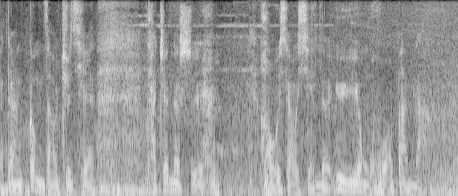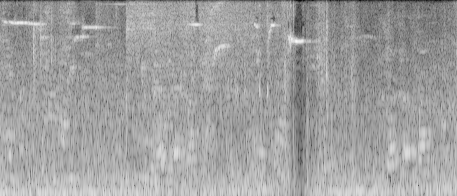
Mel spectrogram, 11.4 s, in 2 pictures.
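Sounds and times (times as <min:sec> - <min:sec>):
city bus engine rumble at rush hour: 0:00.0 - 0:11.4
road noise inside a city bus: 0:00.0 - 0:11.4
speech: 0:00.1 - 0:05.9
faint indistinct voices: 0:00.2 - 0:11.4
thin high squeaks: 0:01.8 - 0:03.9, 0:05.6 - 0:10.6.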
